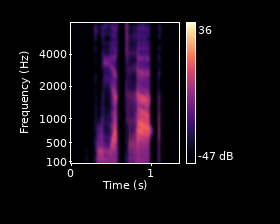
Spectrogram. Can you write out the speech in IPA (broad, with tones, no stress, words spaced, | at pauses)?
kwi˩˦a̯kra˨˩ʔ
